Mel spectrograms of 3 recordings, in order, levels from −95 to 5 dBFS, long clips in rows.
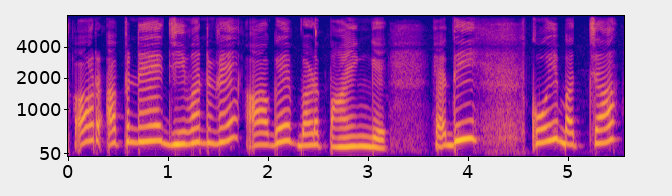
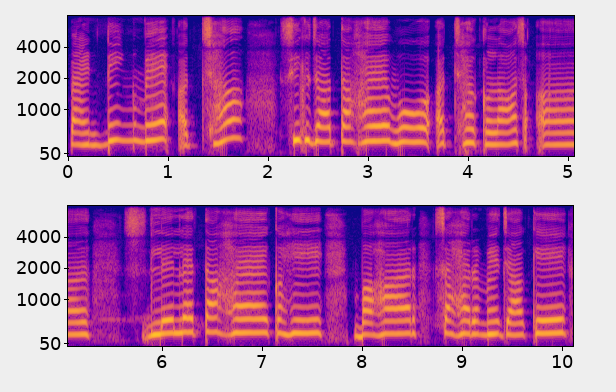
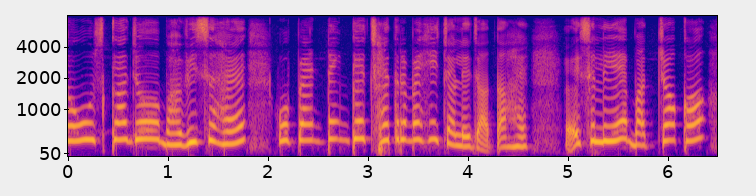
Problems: none marked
